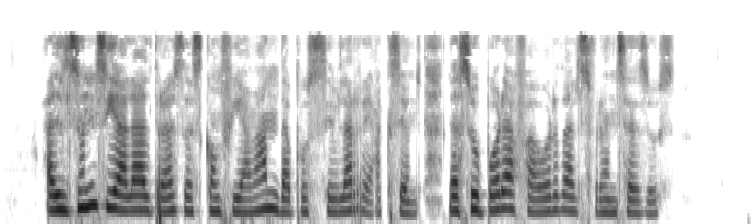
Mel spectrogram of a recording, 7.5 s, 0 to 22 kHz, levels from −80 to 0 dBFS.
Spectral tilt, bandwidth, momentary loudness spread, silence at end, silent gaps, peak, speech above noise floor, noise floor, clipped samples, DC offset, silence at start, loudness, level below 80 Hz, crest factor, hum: -3 dB/octave; 12 kHz; 15 LU; 0.85 s; none; -2 dBFS; 56 dB; -75 dBFS; under 0.1%; under 0.1%; 0.45 s; -19 LUFS; -50 dBFS; 18 dB; none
